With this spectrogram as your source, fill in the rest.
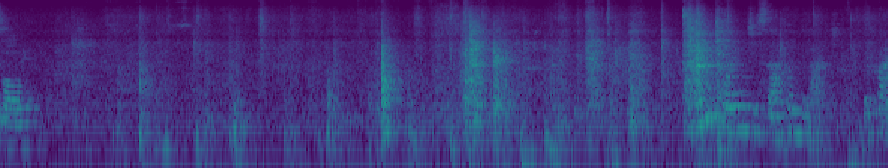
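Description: Footsteps thud across a wooden floor.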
